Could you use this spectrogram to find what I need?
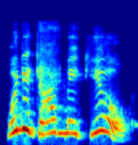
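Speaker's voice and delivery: high, startled voice of a dead sister; a puzzled, startled question; mock surprise, pitched high; surprised sister. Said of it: "looked at my friend and goes".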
